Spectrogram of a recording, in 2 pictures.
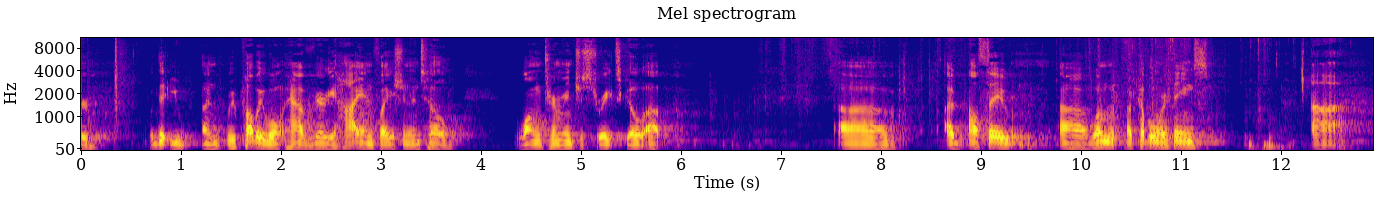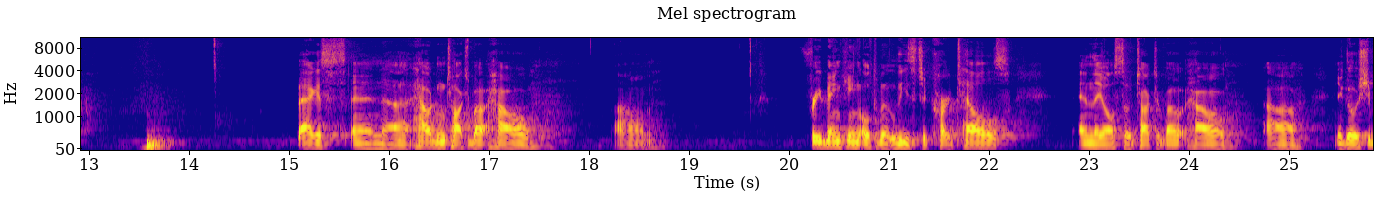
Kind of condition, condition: setting, large echoing room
